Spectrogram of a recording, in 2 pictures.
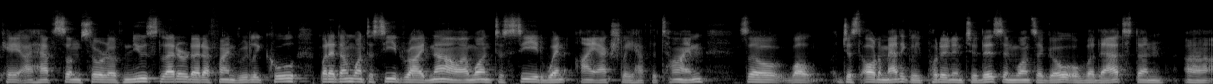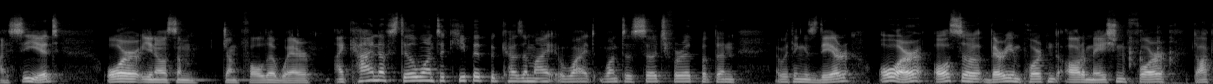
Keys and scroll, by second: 23.2 Escape, 23.5 Escape.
